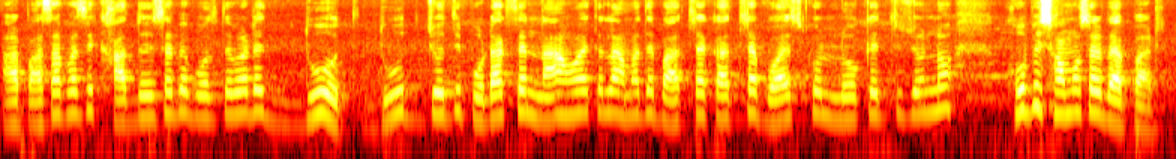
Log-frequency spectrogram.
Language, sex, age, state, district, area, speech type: Bengali, male, 18-30, West Bengal, Purba Bardhaman, urban, spontaneous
